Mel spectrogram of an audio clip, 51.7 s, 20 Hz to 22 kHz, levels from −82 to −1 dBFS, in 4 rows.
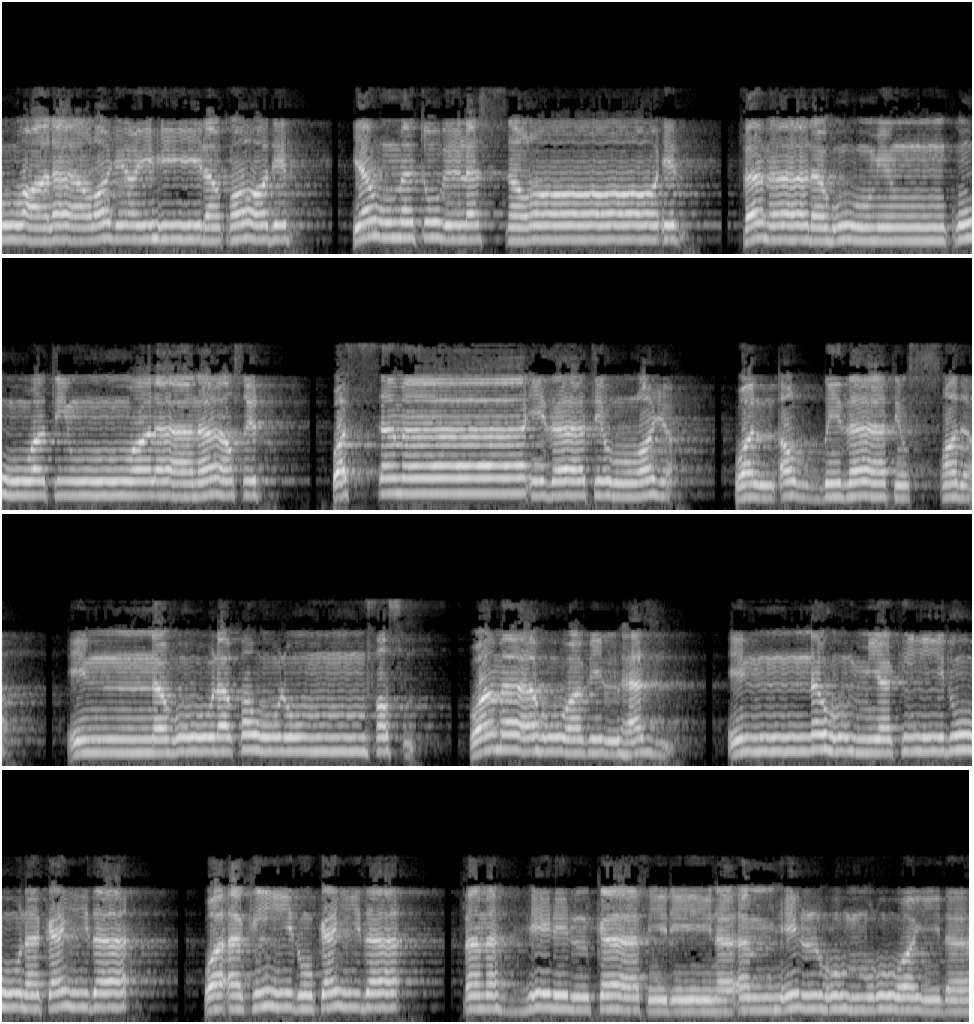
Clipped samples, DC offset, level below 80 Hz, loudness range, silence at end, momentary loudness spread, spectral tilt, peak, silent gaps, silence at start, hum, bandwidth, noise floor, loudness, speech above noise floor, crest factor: under 0.1%; under 0.1%; -56 dBFS; 4 LU; 0 s; 8 LU; -5.5 dB/octave; 0 dBFS; 44.71-44.75 s; 0 s; none; 6.6 kHz; -53 dBFS; -16 LUFS; 37 dB; 16 dB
